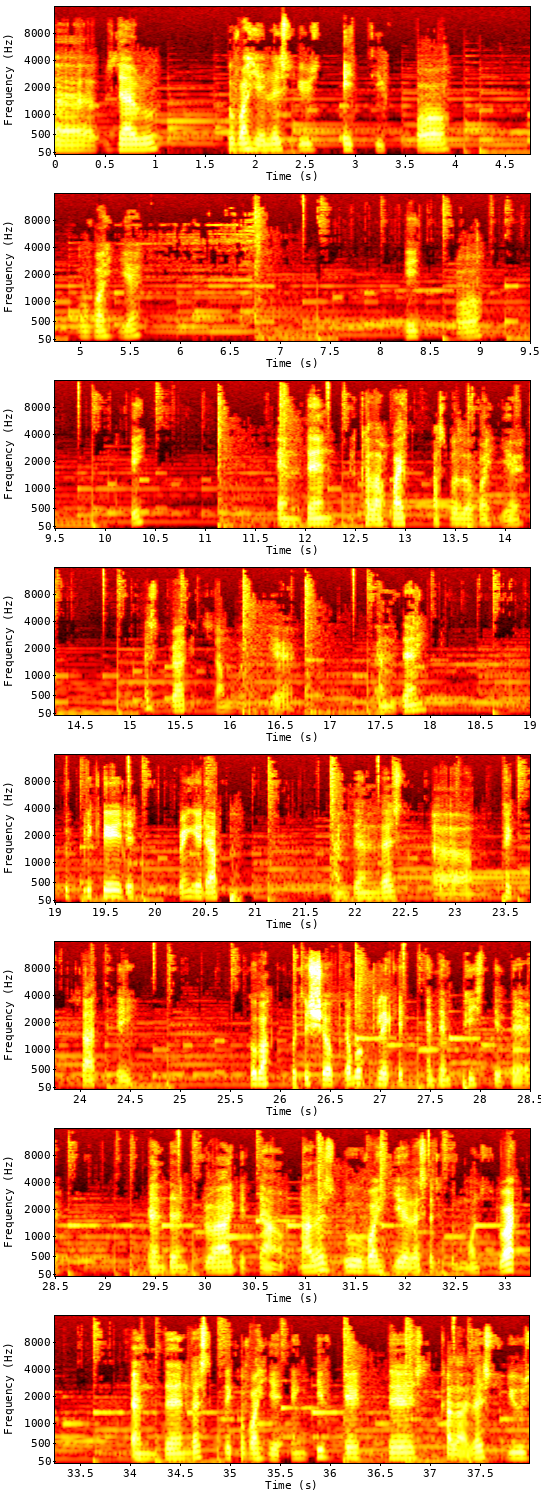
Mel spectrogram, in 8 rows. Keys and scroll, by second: 3.5 8, 4.3 Return, 8.1 8, 9.0 Return, 10.8 v, 14.8 v, 16.9 ctrl+t, 18.9 ctrl+j, 24.5 ctrl+c, 27.4 ctrl+v, 28.6 v.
